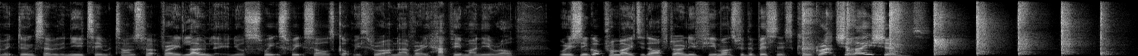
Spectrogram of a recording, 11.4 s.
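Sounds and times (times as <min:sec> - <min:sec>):
speech: 0:00.0 - 0:09.4
slow clap: 0:08.0 - 0:11.3.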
